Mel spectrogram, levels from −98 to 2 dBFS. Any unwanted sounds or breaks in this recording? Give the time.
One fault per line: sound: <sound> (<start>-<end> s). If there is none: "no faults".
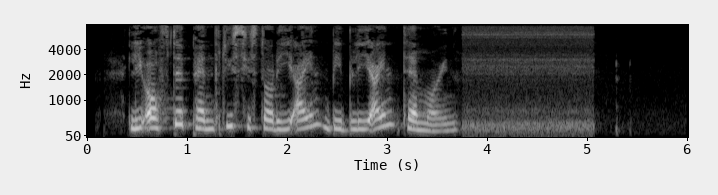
no faults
